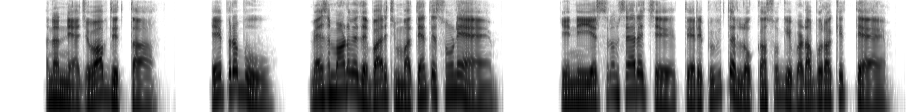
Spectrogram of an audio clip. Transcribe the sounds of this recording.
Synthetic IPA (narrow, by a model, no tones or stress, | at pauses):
ɐnənːjãd͡ʒɐʋaːbd̪ɪt̪ːa | ɦeːpɾɐbu | mɛ̃es̬maːɽ̃ʊẽd̪ebaːɾet͡ʃəmɐt̪jãt̪̬esʊɽ̃eãɛː | kɪnijɐɾusleːmsɛːɾet͡ʃt̪eːɾepɐʋɪt̪ɾəloːkãsoːɡibɐɽabuɾakɪt̪jaɛ̰ː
